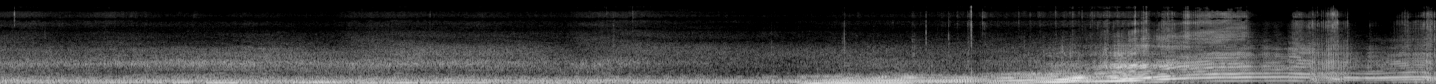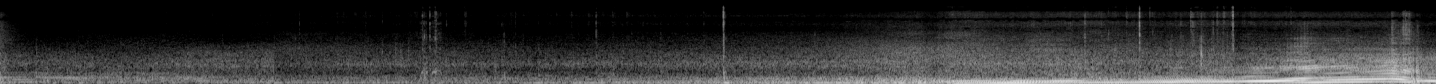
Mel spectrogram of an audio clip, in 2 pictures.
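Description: BMW M4 GTS's twin-turbo straight-six idling, then pulling away hard, its pitch climbing with a gear change in between. After quieter road noise, a second car accelerates hard and its engine rises to the loudest point near the end.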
